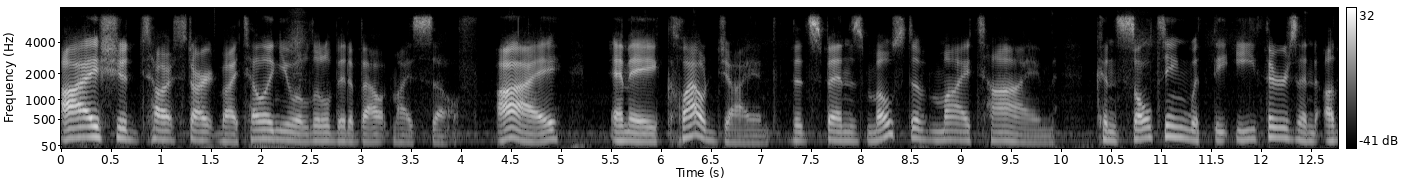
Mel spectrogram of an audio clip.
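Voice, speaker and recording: Booming and fairly slow, a man uses a put-on character voice at a medium pitch. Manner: grand, formal.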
